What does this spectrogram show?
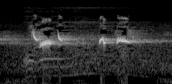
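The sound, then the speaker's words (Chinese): Bright, high forest birdsong with several quick chirps and whistled trills over a steady hiss of background calls, moderately loud and with no voices. “这是森林的声音”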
